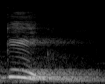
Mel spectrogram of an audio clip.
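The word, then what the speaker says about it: cake: ई के लिए भी मैंने ए बताया था, बट यहाँ पे साइलेंट है ये, तो इसका साउंड नहीं निकालेंगे। केक क्या बन गया?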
